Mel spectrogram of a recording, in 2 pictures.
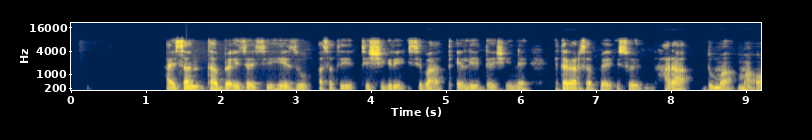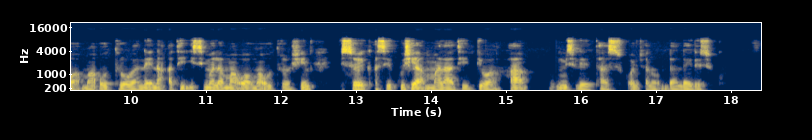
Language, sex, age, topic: Gamo, male, 18-24, government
